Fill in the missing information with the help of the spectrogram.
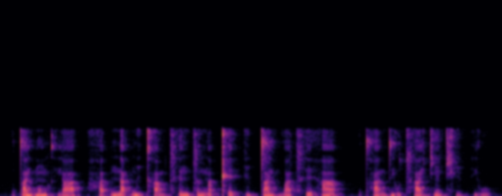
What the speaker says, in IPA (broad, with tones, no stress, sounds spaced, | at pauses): t̪ a˥˧ j m ɔ̃˥˧ m kʰ j a˨˦ | h a˨ t̚ ĩ˦ n a˨ k̚ m i˥˧ kʰ a˧ m t͡sʰ ẽ˥˧ ŋ t͡s ə˧ ŋ ã˨ t̚ kʰ e˦ ʔ k i˦ p̚ t̪ a˧ j b w a˨˩ t͡sʰ e˧ h ã˥˧ | t̪ʰ a˧ n t̪ j u˧ t͡sʰ a˧ j t͡ɕ ẽ˧ t͡ɕʰ i˨ p̚ h j u˨˩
